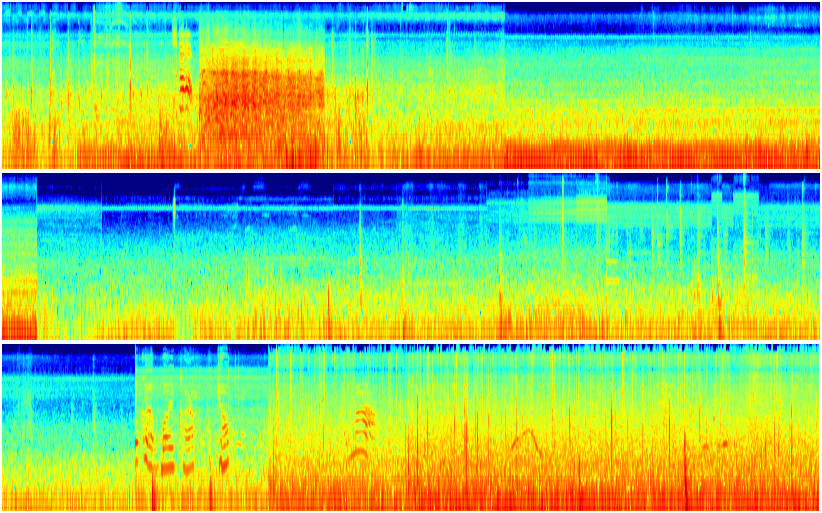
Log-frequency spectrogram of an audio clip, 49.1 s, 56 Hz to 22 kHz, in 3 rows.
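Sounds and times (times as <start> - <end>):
car engine rumble: 0.0 - 17.1, 24.2 - 49.0
low steady rumble: 0.0 - 17.1.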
